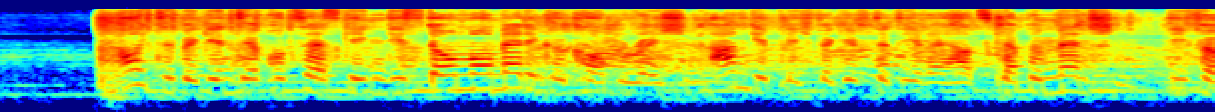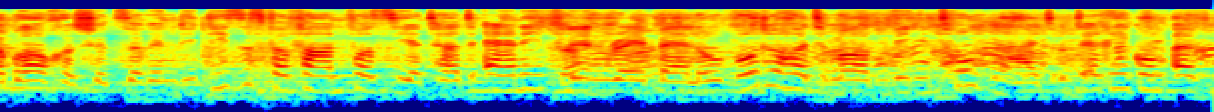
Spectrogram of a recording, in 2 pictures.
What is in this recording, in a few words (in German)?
Synchron Reporterin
